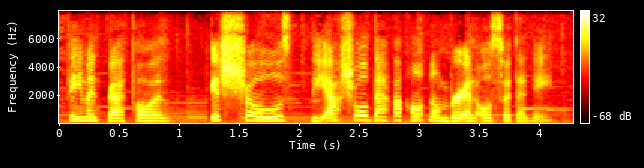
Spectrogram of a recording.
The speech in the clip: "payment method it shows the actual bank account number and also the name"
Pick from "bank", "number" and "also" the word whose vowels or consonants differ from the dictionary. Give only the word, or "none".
bank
